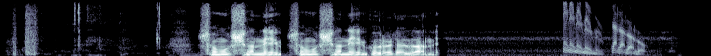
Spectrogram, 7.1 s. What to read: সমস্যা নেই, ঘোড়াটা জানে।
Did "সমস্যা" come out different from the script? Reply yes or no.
no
